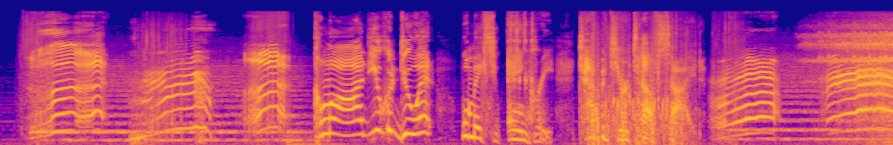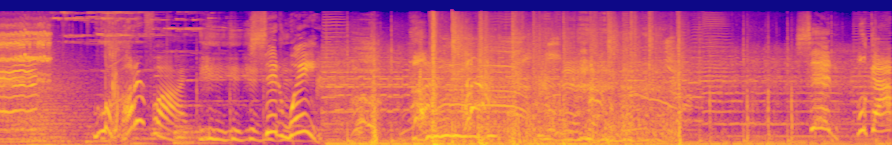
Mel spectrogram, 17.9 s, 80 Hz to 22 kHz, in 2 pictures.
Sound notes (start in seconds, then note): 1.3 grunting; 7.0 grunting; 10.9 giggling; 14.2 giggling, fighting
